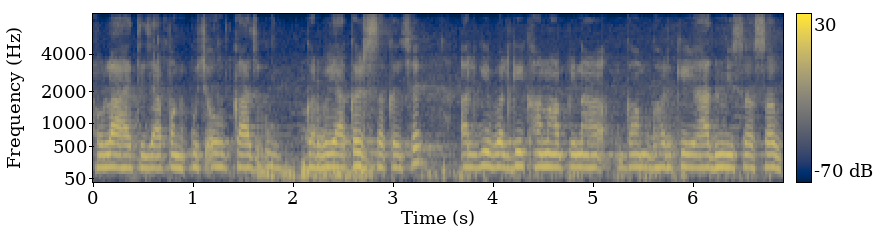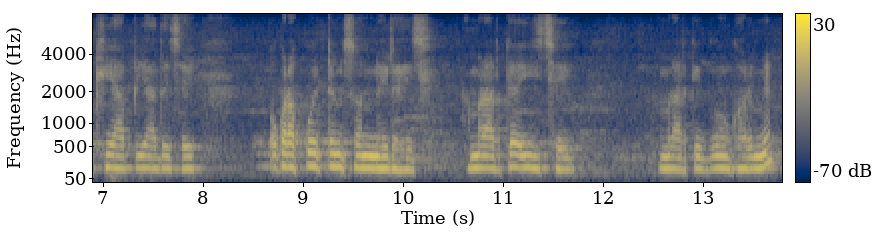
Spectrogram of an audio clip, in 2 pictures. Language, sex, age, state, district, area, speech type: Maithili, female, 45-60, Bihar, Madhepura, rural, spontaneous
